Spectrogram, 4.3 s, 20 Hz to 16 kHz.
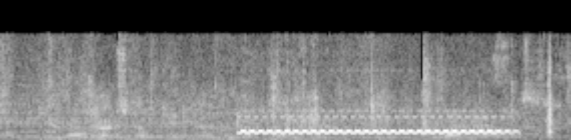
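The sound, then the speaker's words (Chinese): A telephone rings with a fast, buzzing trill that lasts about two seconds, loud, over a busy background of low murmuring voices, as British diplomatic officials phone the US State Department on 21 February 1947. “当日英国外交官员打电话给美国国务院，转达了两个来自英国政府的消息。”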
